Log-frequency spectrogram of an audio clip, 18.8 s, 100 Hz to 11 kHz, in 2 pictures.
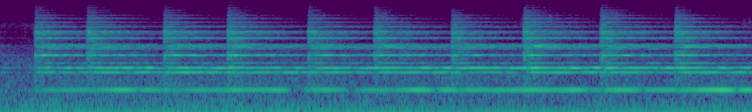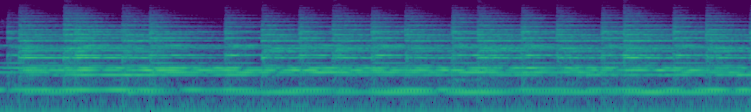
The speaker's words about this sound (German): BR Heimat, 12 Uhr läuten. Das Mittagsläuten kommt heute von der evangelisch-lutherischen Stadtpfarrkirche St. Matthäus im niederbayerischen Passau.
